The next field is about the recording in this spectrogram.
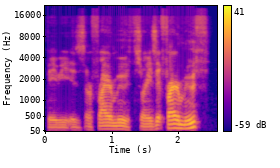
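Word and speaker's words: Freiermuth: group there is some athleticism there um but friar mouth baby is or friar mooth sorry is it firemouth it's mooth smooth okay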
